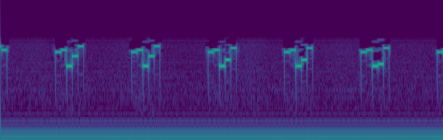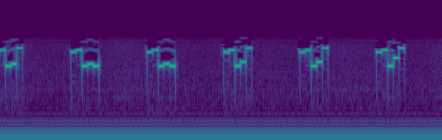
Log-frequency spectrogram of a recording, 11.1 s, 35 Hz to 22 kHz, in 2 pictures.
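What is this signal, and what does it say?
Five-tone selective call (ZVEI), heard as quick runs of five tones, tones of about 70 ms. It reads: 89166 89166 89140 89140 89120 89120 89121 89121 89130 89130 89150
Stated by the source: ZVEI five-tone selective call received on SDR.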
